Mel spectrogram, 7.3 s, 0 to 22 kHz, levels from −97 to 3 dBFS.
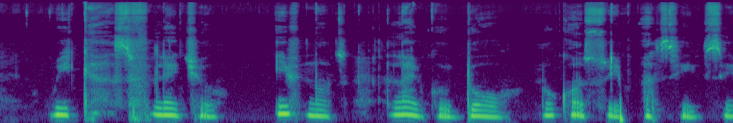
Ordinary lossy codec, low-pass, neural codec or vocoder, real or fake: none; none; vocoder, 48 kHz, 128 mel bands, Vocos; fake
